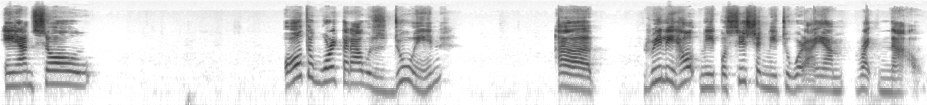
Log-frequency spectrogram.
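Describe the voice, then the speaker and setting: A woman in her fifties, a solopreneur consultant who once was an aerospace executive, shares personal experience and advice as a guest in a conversational interview. Her fairly high voice has a distinctly bright, forward edge, and she speaks animatedly but slowly, with long pauses. She drives her points home emphatically, frequently asking herself questions as she explains.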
